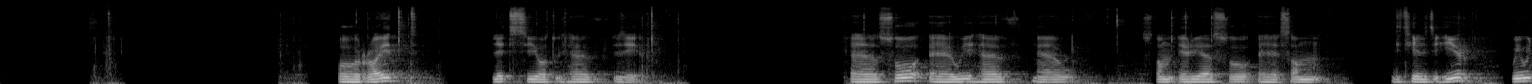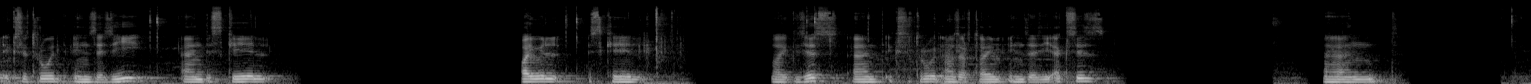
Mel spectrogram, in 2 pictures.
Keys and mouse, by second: 1.2 z, 1.8 Tab, 1.8 z, 1.9 z, 2.3 z, 6.0 Tab, 9.5 z, 16.8 e, 19.7 g, 21.7 s, 24.6 e, 28.5-30.3 middle drag, 30.3-30.6 right drag.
